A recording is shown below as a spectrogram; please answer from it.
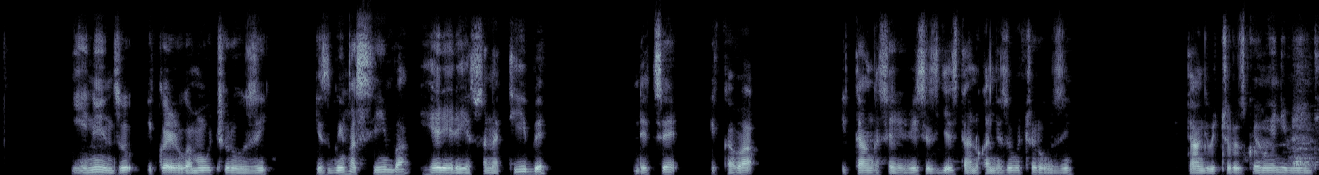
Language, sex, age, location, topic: Kinyarwanda, male, 36-49, Kigali, finance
